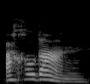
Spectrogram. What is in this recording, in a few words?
"Akhaldan", Beelzebub pronounciations; Fourth Way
